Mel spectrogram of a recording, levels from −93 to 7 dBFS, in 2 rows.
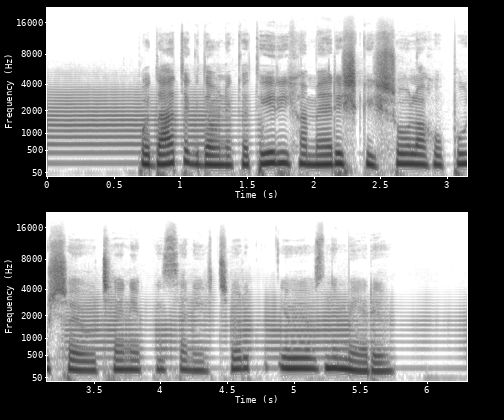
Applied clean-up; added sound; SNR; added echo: neural mask model RNNoise.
